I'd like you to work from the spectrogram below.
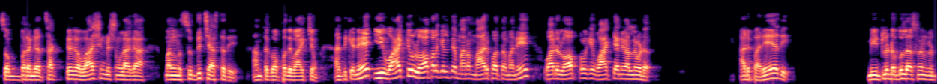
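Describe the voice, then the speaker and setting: A man preaching a sermon, animated, asking the congregation questions and acting out everyday exchanges. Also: on the high side. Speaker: pastor. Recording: dull, lo-fi recording.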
